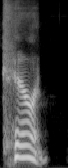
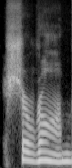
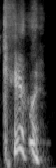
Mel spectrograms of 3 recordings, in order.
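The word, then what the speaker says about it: Charon: Apparently it's pronounced Karen. Looks like Sharon, but it's pronounced Karen.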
